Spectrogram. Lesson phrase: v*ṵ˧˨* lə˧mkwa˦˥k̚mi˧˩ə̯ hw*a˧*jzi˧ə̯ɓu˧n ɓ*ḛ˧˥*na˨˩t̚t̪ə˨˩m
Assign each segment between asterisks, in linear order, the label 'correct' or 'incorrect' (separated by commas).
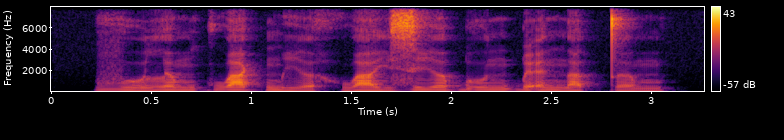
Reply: incorrect, incorrect, incorrect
